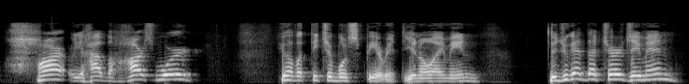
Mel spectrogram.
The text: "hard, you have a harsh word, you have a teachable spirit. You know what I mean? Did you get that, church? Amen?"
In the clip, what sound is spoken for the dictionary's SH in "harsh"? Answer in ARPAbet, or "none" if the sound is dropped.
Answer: S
